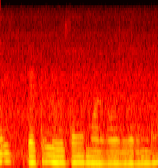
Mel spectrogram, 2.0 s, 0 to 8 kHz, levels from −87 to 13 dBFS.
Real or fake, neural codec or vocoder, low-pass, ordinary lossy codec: real; none; 7.2 kHz; AAC, 32 kbps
